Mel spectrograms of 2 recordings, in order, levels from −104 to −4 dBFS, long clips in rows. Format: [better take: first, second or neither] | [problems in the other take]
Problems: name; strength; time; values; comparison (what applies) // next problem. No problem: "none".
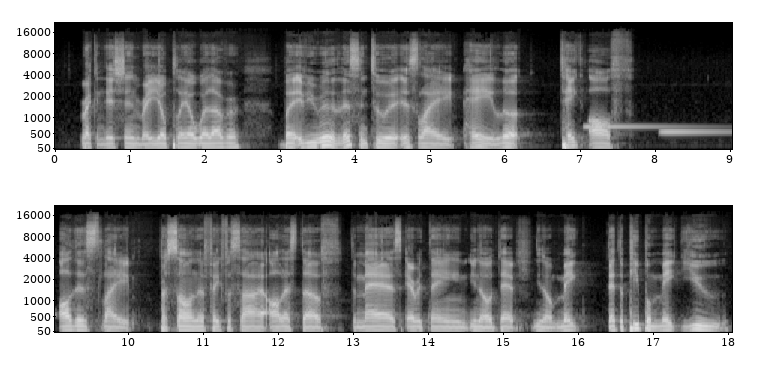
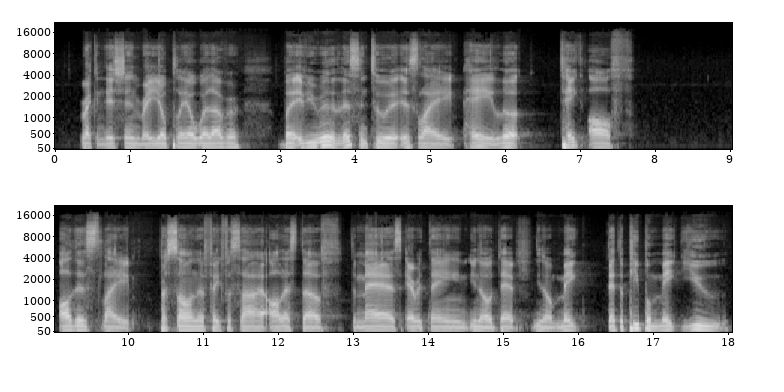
second | doorbell; noticeable; from 7 to 9 s; peak 10 dB below the speech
